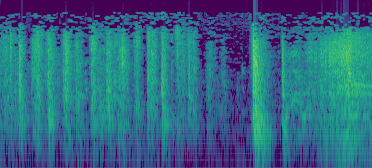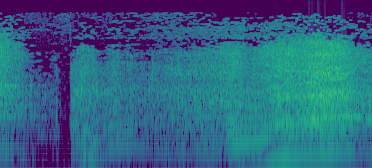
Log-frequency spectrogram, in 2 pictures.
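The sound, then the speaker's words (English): A burst of quick thumps gives way to a single loud, sharp truck door slam, followed by the truck's engine starting and revving higher as it pulls away at speed down a village street. “Luckily, the key was in the ignition. Davy pulled out at speed, and they raced off down the village street”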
